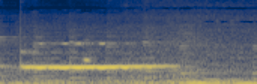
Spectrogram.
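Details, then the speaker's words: Car engine starts normally, but a clear high whistle holds for about a second when the throttle is blipped; the air flow / intake pressure sensor and intake tract are found clogged with black carbon, disturbing intake airflow. "听到了吧？发动机里面有咻咻咻的声音，你知道什么原因吗？"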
